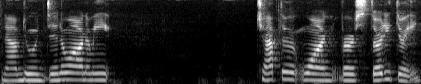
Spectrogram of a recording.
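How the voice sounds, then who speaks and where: At a fairly slow pace with long, frequent pauses, a woman speaks in a fairly high pitch with monotone, flat intonation. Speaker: bible reader. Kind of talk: reading aloud. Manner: halting.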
